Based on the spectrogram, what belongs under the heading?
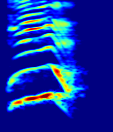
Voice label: MEX FEMALE, World Voices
